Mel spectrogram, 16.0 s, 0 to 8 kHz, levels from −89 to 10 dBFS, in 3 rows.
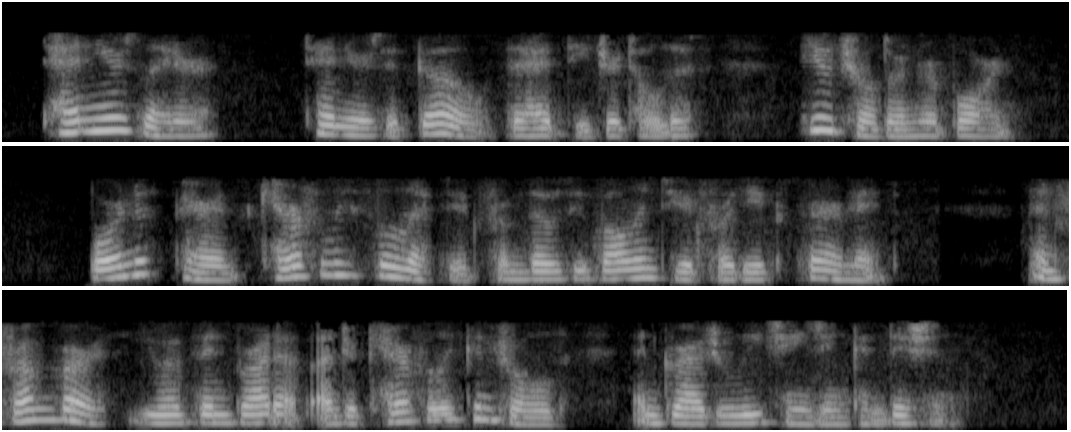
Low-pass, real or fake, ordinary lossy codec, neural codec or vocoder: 7.2 kHz; real; AAC, 16 kbps; none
